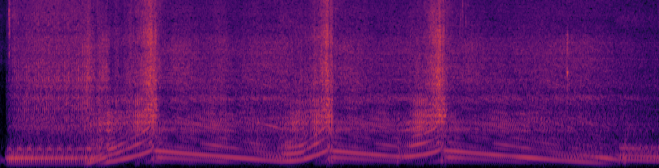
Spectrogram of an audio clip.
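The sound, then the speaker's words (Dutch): A Donkervoort sports car engine roars as it accelerates hard, its pitch climbing through several gears with sharp drops and crackling bursts at each shift. Loud and continuous, with no talking. “Dat is toch, toch het geluid. Ik heb nog een stukje.”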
